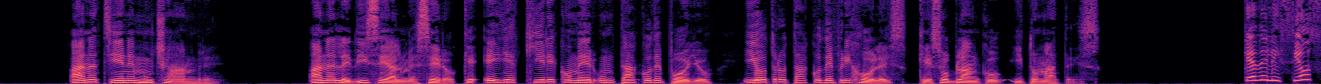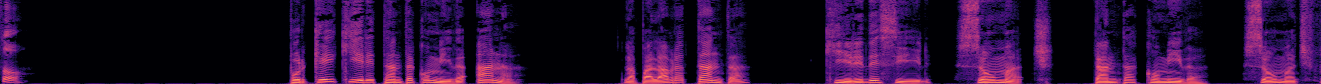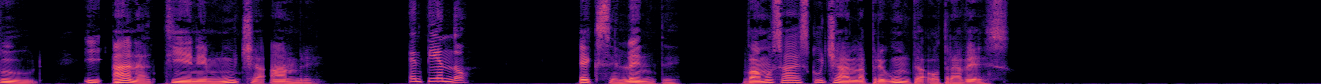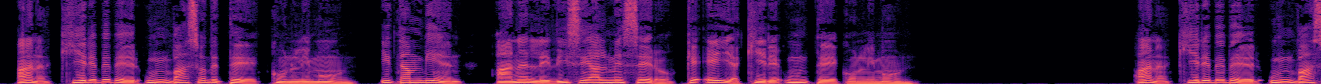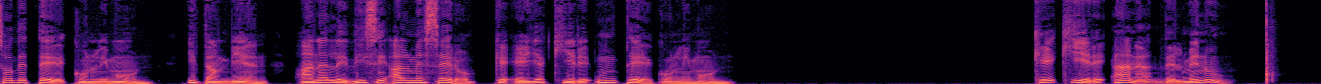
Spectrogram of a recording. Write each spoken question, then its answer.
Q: ¿Qué quiere Anna del menú?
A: Anna quiere comer un taco de pollo y otro taco de frijoles, queso blanco y tomates.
